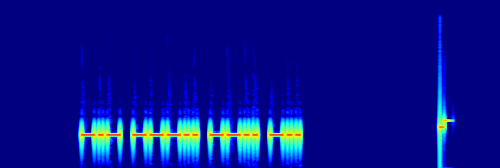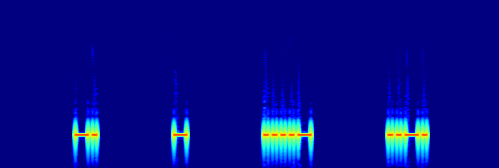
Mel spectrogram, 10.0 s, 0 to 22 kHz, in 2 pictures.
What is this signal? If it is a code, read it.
Morse code, heard as a keyed tone, about 28 wpm, spaced as for 14 wpm, 700 Hz. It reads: K8ZD NT4F
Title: USA Call Signs - 4 Characters - 6x Character Spacing - 28wpm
